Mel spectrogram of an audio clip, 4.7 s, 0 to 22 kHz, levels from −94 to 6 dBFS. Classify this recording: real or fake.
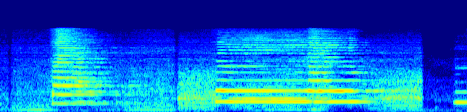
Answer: fake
